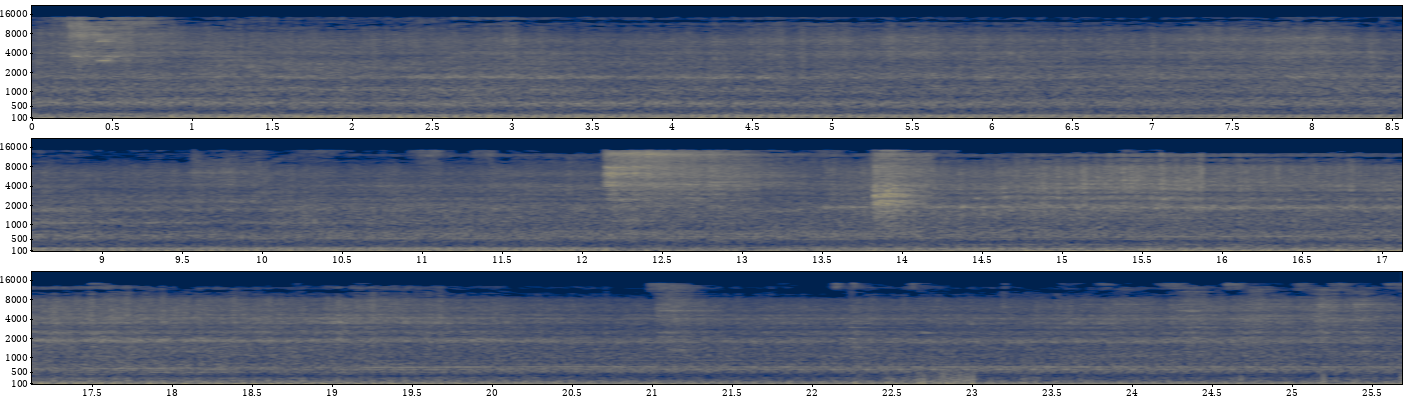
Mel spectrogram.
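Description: CSX diesel-electric locomotive running as it hauls a train of tank cars slowly past, a steady low engine rumble that deepens about halfway through. Two sharp metallic clanks come from the train near the middle.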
